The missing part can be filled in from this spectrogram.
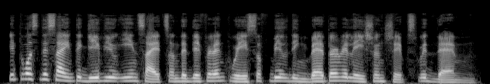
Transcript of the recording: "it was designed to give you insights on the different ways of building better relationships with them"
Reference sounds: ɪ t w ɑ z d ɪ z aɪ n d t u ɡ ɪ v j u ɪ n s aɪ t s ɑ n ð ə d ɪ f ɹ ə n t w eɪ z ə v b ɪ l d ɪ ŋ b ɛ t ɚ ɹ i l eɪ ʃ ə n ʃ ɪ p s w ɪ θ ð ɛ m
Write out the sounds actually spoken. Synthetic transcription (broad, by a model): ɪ t w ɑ s d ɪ s aɪ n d t u ɡ ɪ v j u ɪ n s aɪ t s ɑ n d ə d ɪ f ɹ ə n t w eɪ s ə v b ɪ l d ɪ ŋ b ɛ t ɚ ɹ i l eɪ ʃ ə n ʃ ɪ p s w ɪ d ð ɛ m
